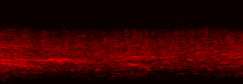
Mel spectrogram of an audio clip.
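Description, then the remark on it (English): A church audience applauds steadily for a few seconds during a worship service, dense overlapping claps at an even, moderate loudness with no voices standing out. “Your clapping is sick. Your shouting is low.”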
